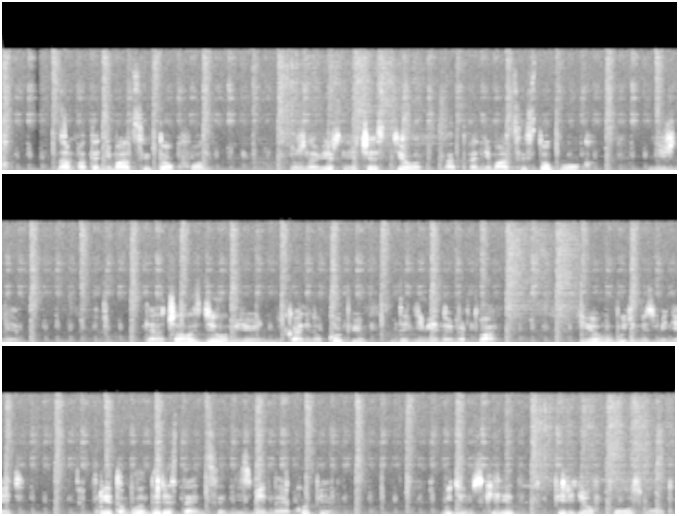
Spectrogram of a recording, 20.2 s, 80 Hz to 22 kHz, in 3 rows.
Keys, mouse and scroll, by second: 8.5 click, 9.5 click, 11.6 click, 12.4-14.1 typing, 12.9-14.8 drag, 14.6 Return.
